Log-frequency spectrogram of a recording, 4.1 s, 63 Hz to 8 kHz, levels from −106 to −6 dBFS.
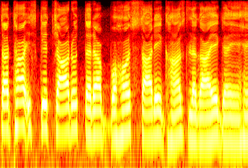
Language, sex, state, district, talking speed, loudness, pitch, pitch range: Hindi, male, Jharkhand, Ranchi, 145 wpm, -12 LUFS, 160 Hz, 140-185 Hz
